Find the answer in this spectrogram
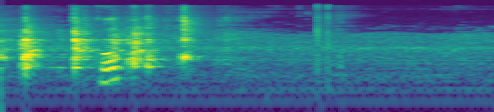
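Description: A toy spoon clicking against a clear jar during a toddler's pretend cooking: a few quick light taps in the first second, then a couple of faint ones near the end.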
